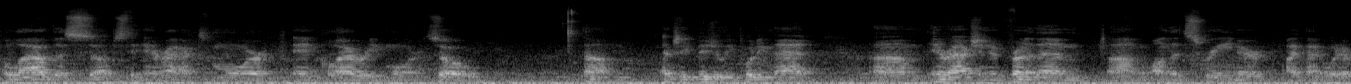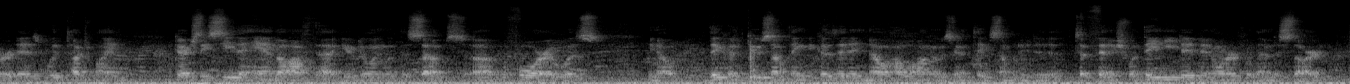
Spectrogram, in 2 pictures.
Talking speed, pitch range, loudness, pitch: 170 wpm, 95-105 Hz, -27 LUFS, 100 Hz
